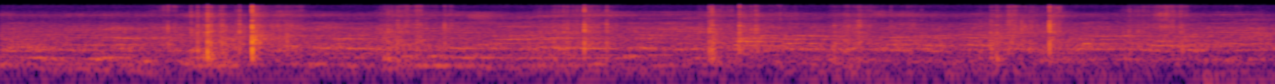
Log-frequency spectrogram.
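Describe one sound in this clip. A plastic lid clicks and knocks as it is handled.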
